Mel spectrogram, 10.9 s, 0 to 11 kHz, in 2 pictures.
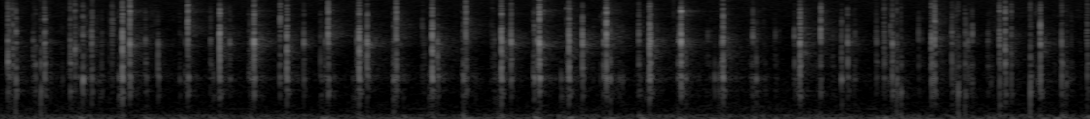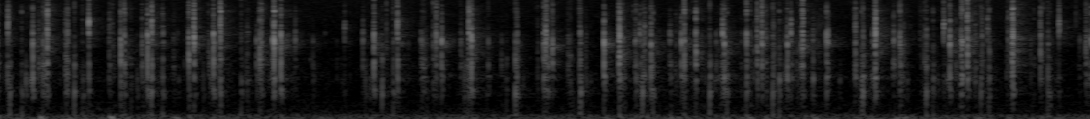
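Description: A cream and gold hand-held plastic game controller with a hollow shell is held in both hands close to the mic while long nails tap and click its buttons and scratch across the plastic surface. Rapid, dry, bright clicks and taps follow one another steadily, peaking around 3.3 kHz, with each click dying away almost instantly. Faint scratchy texture fills the gaps, and there is very little low end.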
